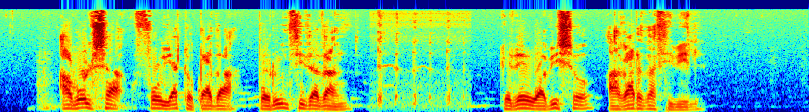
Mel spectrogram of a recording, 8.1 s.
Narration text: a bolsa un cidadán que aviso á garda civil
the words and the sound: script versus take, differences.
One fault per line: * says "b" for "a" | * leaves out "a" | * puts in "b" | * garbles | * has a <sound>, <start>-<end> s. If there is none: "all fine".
* puts in "foi atopada por"
* has a cough, 3.8-4.7 s
* puts in "deu"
